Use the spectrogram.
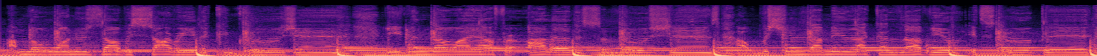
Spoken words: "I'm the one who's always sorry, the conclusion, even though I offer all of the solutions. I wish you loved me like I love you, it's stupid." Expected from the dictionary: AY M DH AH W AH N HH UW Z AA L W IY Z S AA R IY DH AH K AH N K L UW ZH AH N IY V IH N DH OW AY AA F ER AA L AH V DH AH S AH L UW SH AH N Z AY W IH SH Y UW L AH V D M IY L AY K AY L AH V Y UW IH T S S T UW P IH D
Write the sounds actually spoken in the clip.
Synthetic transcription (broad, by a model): AY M DH AH W AH N HH UW Z AA L W IY Z S AA R IY DH AH K AH N K L UW ZH AH N IY V IH N DH OW AY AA F ER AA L AH V DH AH S AH L UW SH AH N Z AY W IH SH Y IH L AH V M IY L AY K AY L AH V Y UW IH T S S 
